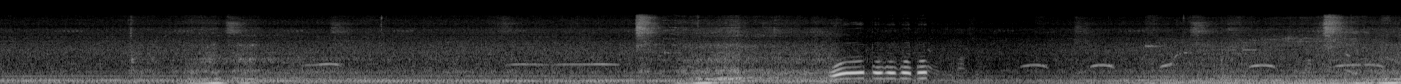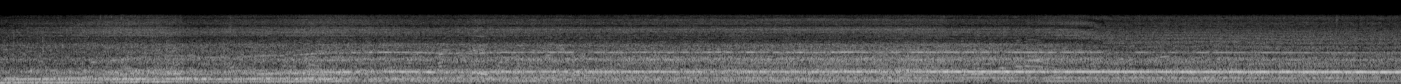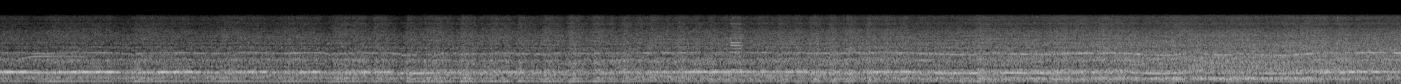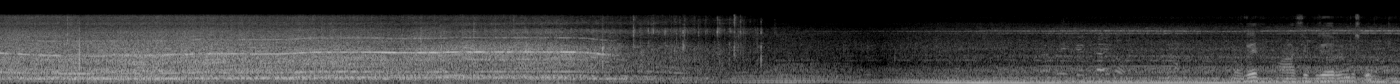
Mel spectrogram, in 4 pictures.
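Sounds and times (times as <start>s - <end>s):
truck diesel engine labouring: 0.0s - 56.0s
constant whine: 17.4s - 51.4s.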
